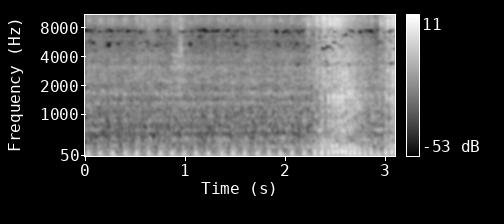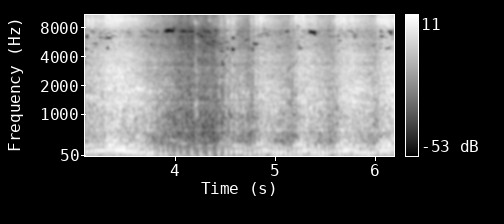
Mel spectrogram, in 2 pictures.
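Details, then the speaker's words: Mio Sporty scooter after a carburetor cleaning, cold and not yet warmed up: a ticking idle of about three pulses a second swells into clean revs and drops back, with no popping or missing; normal, steady revving. "Okay, pansinin nyo, talagang ano siya, cold start yan mga kaduit ha, hindi pa siya nawa-warm up, ngayon pa lang, kaya steady na"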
